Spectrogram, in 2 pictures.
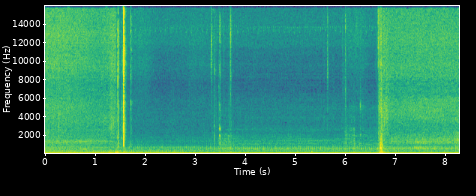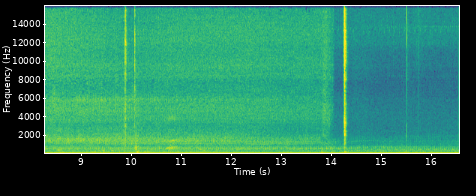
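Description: Kia Sportage engine idling steadily, heard from inside the cabin as a constant low rumble, with a few short clicks from the car's interior.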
